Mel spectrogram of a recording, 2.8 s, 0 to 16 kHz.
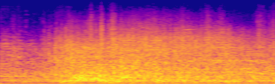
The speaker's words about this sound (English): Another blast starts an ice cave-in and all but buries the frightened C-3PO.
